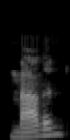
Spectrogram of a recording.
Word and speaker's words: manen: When we want to create a long sound, manen, for example, we are only going to write the consonant once. Manen, one N.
